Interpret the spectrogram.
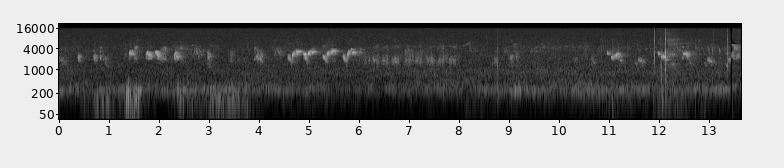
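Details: Light-vented bulbul recorded on 16 April 2023: bursts of short chirping notes, some in quick clusters, others slurred and rising, scattered through the recording amid faint low rumbling background noise.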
